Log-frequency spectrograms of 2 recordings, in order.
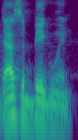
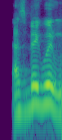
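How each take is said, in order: First: Much softer and lower; muttered that's a big win; quiet, low. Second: Louder that's a big win; proud, loud that's a big win; emphatic. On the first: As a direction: say it to yourself. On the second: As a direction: punch it out. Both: Real, not acted.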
